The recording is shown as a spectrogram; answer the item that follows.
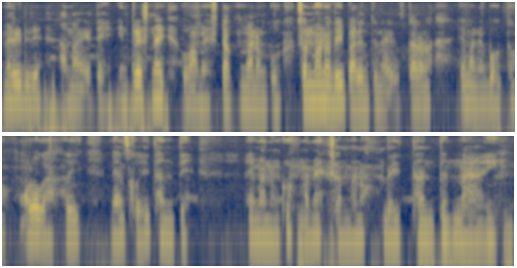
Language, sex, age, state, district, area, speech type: Odia, male, 18-30, Odisha, Malkangiri, urban, spontaneous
